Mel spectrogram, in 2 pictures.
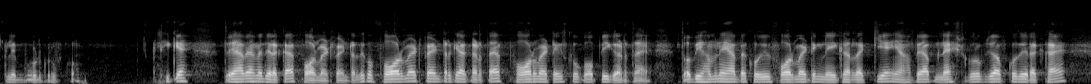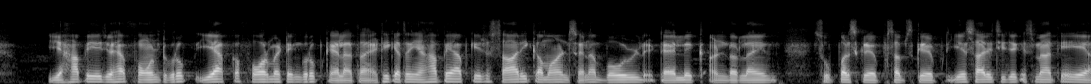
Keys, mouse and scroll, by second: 4.2 scroll up 1, 10.9-12.4 typing.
